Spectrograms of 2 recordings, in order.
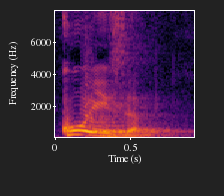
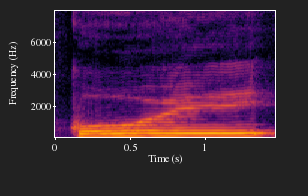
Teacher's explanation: o o e o i saem na mesma emissão de ar, coisa, a mesma emissão de ar. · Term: ditongo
